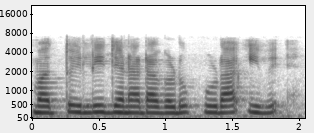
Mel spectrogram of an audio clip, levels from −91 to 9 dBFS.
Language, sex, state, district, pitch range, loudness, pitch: Kannada, female, Karnataka, Bidar, 220-230 Hz, -16 LUFS, 225 Hz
